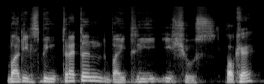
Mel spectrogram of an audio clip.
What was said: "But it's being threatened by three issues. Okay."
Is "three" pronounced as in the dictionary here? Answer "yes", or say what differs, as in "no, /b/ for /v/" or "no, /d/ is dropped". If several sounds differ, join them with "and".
no, /t/ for /θ/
